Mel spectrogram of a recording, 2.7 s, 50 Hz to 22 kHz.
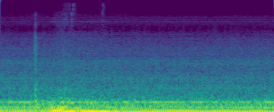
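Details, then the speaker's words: Mazda Miata after adjusting idle to about 850 rpm; turning on AC makes idle swell up rather than drag down, then settle smooth and even; normal idle-up handling AC load. "instead of being dragged down it actually idles up which is pretty dang cool so now I'm pretty sure it can handle the extra load"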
